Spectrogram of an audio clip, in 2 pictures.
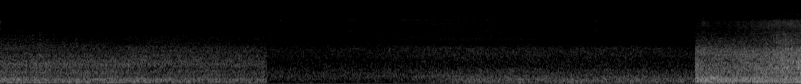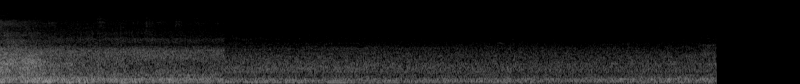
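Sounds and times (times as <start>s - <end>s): outdoor rushing hiss and rumble: 0.0s - 15.2s.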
